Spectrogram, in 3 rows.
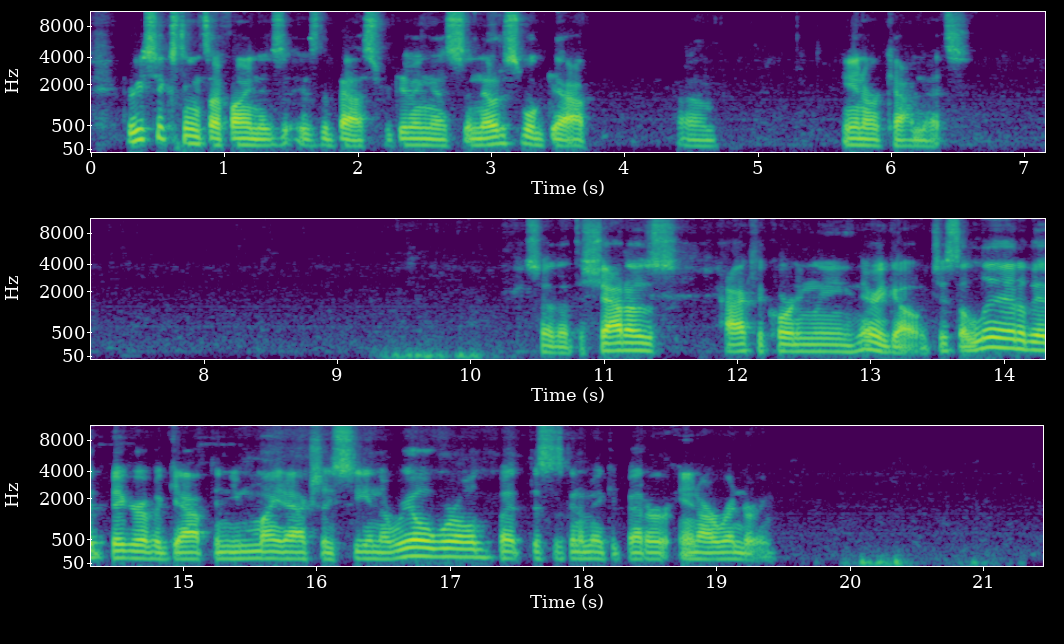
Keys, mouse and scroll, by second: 0.6 Return, 2.7 click, 21.4 click.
